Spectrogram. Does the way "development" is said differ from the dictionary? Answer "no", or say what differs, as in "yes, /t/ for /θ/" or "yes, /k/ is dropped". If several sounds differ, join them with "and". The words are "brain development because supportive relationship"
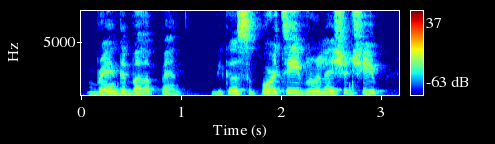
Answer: no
